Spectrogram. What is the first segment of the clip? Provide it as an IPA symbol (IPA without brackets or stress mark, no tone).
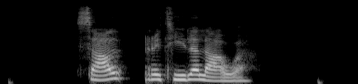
s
